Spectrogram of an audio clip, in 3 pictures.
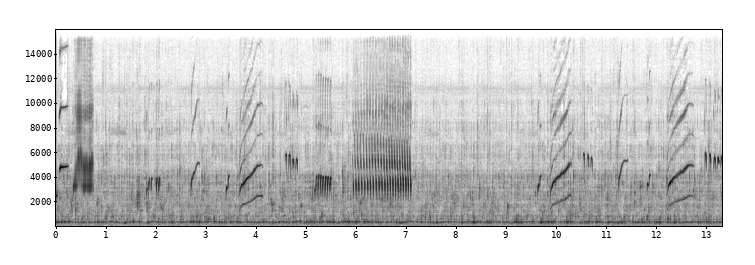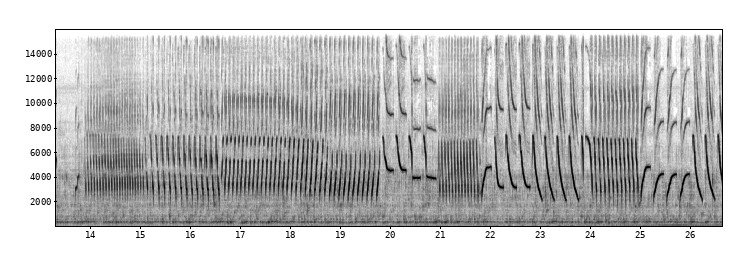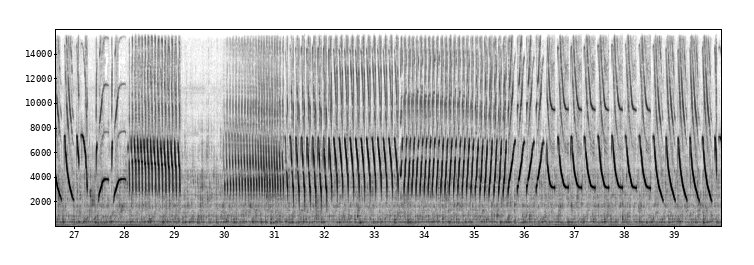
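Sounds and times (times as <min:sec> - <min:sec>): running water: 0:00.0 - 0:39.9
songbird trills and whistles: 0:12.2 - 0:29.1, 0:30.0 - 0:39.9.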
